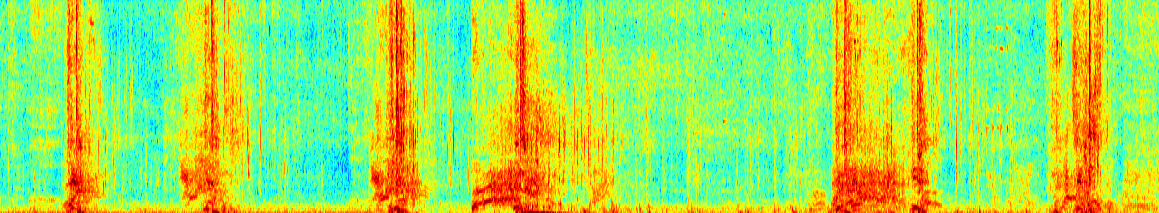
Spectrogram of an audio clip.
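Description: A wooden club thuds against a body.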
